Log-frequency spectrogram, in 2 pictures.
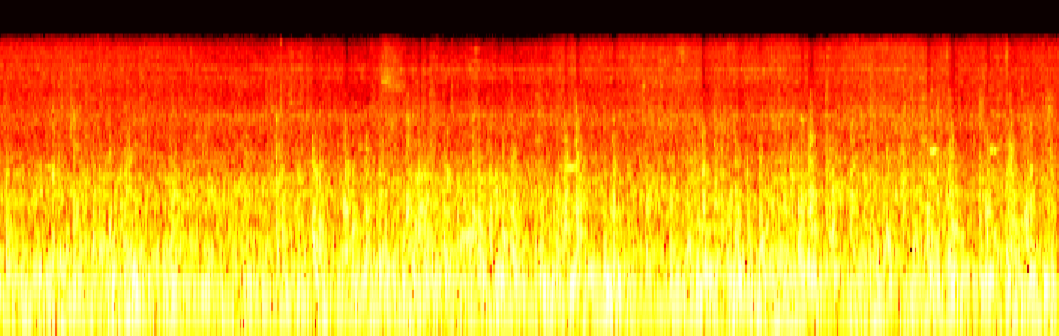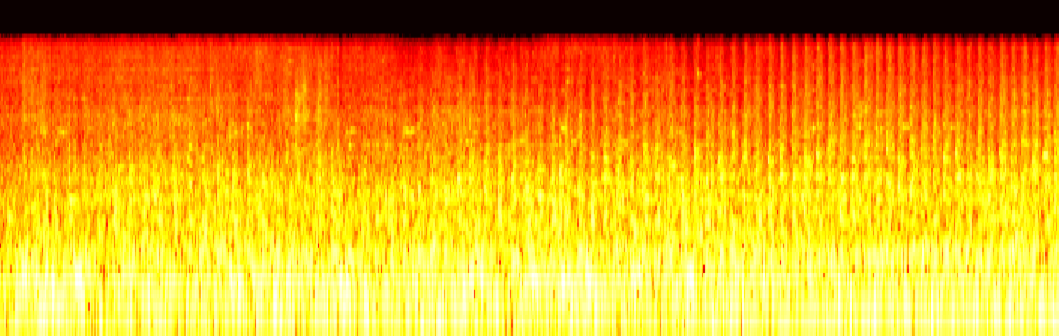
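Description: Narrow-gauge train on the move behind the steam locomotive Linda: a steady running rumble of wheels on rail with the hiss of steam, and a fast, even beat that grows plainer in the later part.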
